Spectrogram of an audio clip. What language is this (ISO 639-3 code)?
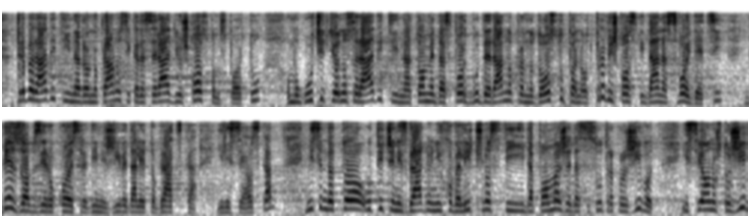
srp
